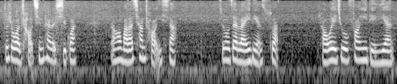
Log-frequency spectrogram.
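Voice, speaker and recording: A woman's voice: mid-range voice, darkish tone, rough recording. A woman in her thirties narrates cooking steps informally, like a home vlogger. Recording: faint background noise.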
